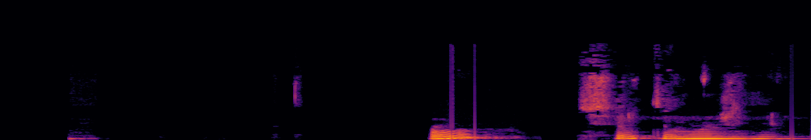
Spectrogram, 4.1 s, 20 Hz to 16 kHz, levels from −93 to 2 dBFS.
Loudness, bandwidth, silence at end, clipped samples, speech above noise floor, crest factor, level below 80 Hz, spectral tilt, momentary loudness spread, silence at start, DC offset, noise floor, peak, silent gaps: -26 LUFS; 8 kHz; 0.05 s; under 0.1%; over 66 dB; 18 dB; -74 dBFS; -6.5 dB/octave; 13 LU; 0.35 s; under 0.1%; under -90 dBFS; -12 dBFS; 0.58-0.79 s, 0.85-1.01 s, 1.13-1.46 s, 1.52-2.14 s, 2.72-2.88 s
